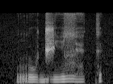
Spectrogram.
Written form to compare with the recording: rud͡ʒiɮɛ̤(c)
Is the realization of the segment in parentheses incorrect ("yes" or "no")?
yes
